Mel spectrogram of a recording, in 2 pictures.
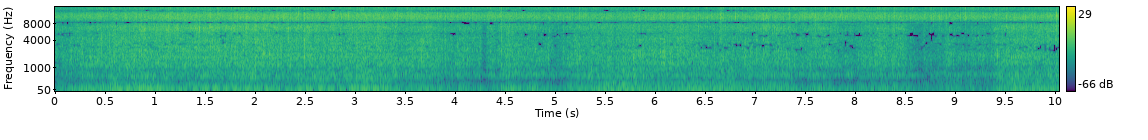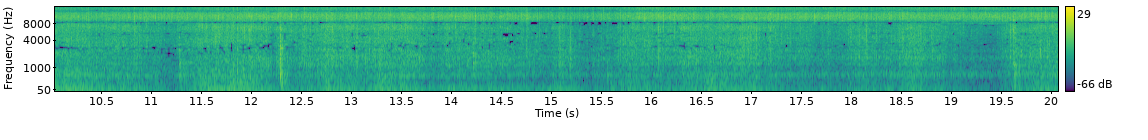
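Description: Chicken strips sizzling steadily as they brown in oil in a nonstick frying pan, with a spatula turning them now and then.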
